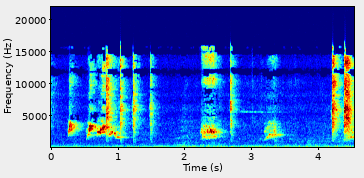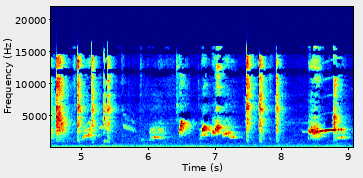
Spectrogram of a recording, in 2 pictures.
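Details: Morning song of a white-rumped shama, short whistled fragments broken up by many dry, sharp clicks and tapping noises, with a steady low rumble underneath.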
